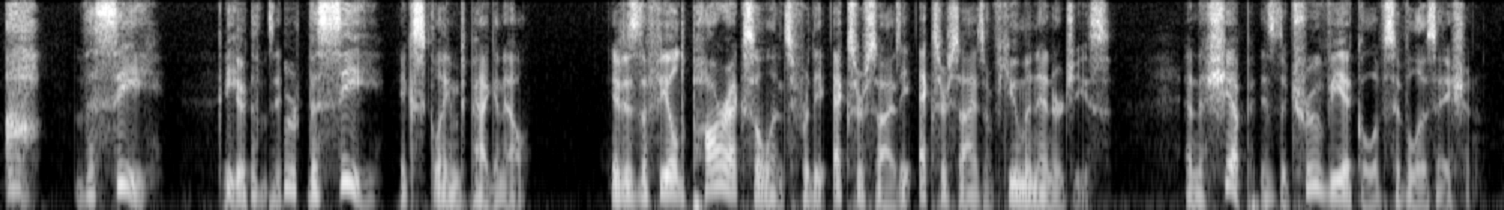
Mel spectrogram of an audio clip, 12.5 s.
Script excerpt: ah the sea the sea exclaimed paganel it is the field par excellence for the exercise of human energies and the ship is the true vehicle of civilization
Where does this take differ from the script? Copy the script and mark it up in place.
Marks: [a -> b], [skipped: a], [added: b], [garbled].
ah the sea [garbled] the sea exclaimed paganel it is the field par excellence for the exercise [added: the exercise] of human energies and the ship is the true vehicle of civilization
